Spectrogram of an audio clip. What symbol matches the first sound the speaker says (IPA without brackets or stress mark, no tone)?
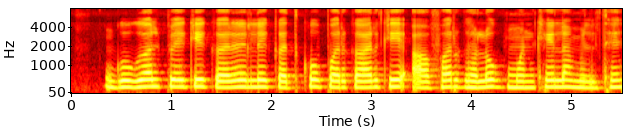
ɡ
